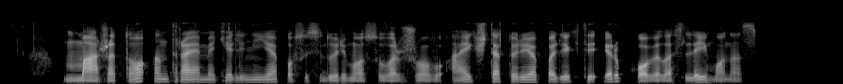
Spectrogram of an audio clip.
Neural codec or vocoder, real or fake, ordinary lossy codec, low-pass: vocoder, 44.1 kHz, 128 mel bands every 256 samples, BigVGAN v2; fake; Opus, 64 kbps; 7.2 kHz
